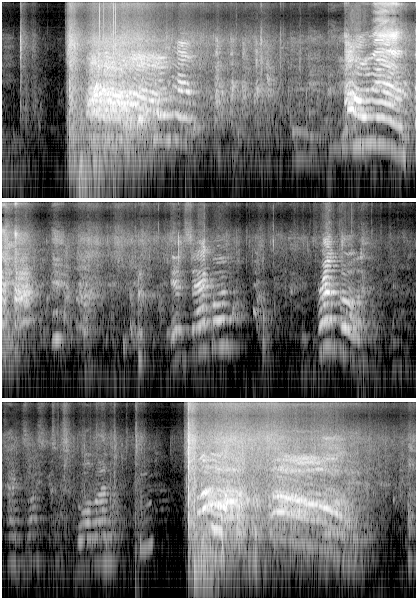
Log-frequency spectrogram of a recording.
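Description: Water splashes loudly as a body plunges into a pool.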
